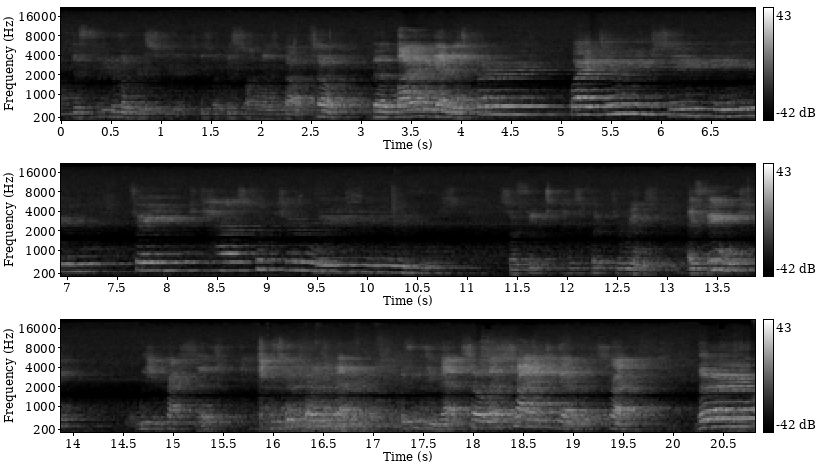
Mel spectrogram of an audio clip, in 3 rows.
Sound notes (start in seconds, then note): 15.8 audience laughter; 20.4 audience singing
